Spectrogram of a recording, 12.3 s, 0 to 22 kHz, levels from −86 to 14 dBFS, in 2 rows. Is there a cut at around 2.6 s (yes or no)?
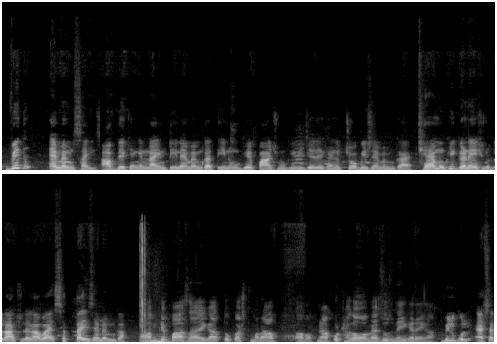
no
